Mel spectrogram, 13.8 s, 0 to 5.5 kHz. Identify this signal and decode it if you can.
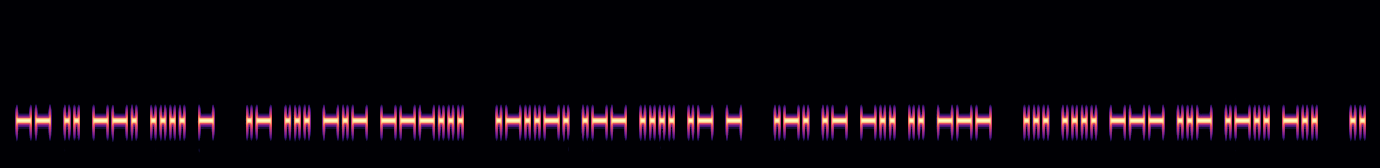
Morse code, heard as a keyed tone, about 25 wpm, 600 Hz. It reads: MIGHT ASK: "WHAT RADIO SHOULD I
